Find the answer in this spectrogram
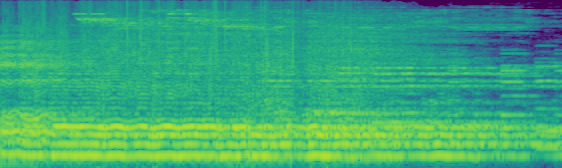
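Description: Live Baul devotional folk song: a singer holds one long, slightly wavering note over the band's accompaniment. The note thins out near the end.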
